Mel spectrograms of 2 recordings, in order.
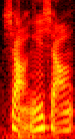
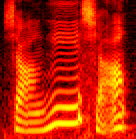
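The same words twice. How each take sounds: First: The middle syllable is light and toneless. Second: The middle syllable has a clear high level tone. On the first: The speaker calls it right. "가볍게 경성을 읽어주시면 됩니다" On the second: The speaker calls it wrong. "일성을 또 이게 확실하게 하신다 해서 샹이샹 이러실 필요는 없습니다"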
